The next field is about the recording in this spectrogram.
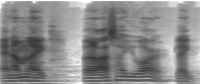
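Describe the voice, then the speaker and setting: Young man, miami cuban-american accent, very smooth clear voice, slangy casual podcast talk with spanish mixed in. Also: medium pitch, fairly even intonation, fairly quick, a bit bright. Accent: Miami Cuban-American English. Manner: loose slangy talk mixing in Spanish, many "like"s and "bro"s. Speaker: podcast guest, comedian. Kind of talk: casual chat.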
